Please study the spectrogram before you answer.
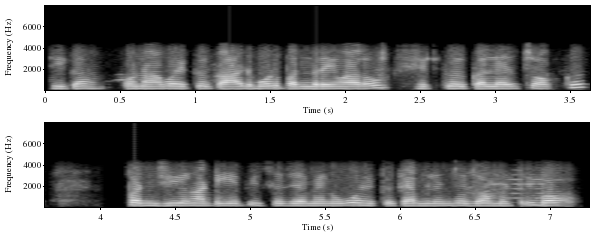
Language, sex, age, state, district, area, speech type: Sindhi, female, 30-45, Maharashtra, Thane, urban, conversation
